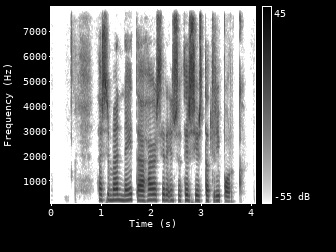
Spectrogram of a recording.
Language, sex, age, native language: Icelandic, female, 40-49, Icelandic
